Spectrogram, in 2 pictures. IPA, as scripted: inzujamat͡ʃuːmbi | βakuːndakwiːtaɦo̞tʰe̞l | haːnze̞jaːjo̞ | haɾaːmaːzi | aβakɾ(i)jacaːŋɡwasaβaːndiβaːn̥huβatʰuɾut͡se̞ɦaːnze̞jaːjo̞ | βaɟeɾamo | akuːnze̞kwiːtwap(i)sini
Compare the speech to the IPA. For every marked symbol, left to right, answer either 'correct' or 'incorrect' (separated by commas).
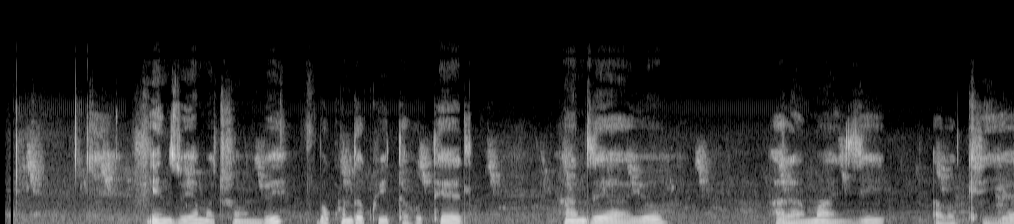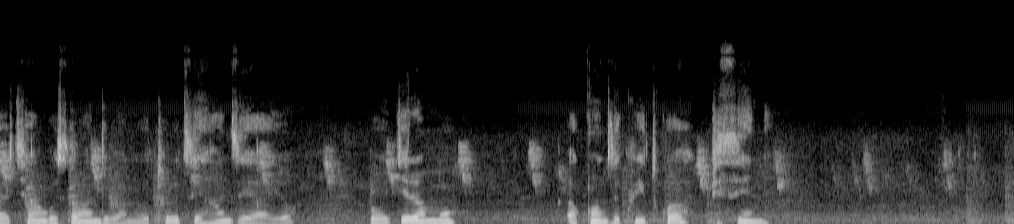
correct, correct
